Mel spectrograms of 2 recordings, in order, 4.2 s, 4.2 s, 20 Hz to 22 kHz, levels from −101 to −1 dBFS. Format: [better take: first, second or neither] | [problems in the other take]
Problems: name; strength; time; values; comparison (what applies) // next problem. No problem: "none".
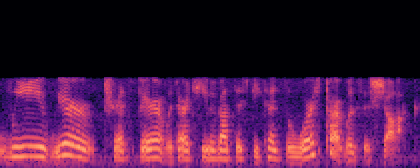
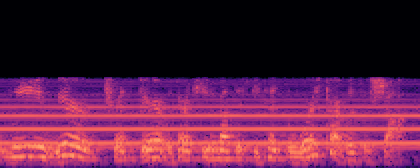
first | background sound (Wind instrument, woodwind instrument); 2 dB below the speech // room echo; dies away in 0.3 s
